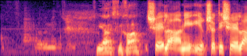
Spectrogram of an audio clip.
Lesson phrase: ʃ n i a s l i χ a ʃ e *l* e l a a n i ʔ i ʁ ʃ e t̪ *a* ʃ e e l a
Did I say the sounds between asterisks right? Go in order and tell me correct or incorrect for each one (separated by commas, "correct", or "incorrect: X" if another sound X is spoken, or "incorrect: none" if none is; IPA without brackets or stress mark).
incorrect: none, incorrect: i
